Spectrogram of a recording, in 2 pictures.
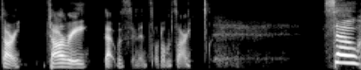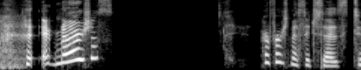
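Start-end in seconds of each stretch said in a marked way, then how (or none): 1.4-2.5 whispered aside; under the breath; whispering. Real, not acted. Muttered aside after name slip. 5.4-6.3 high loud call to a pet. Real, not acted. Calling out to her cat.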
